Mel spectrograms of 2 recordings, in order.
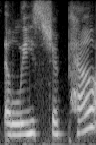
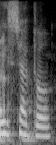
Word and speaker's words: Ellise Chappell: It's Ellise yeah. Chappell. That's how she called it. Ellise Chappell. Yeah. Ellise Chappell.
